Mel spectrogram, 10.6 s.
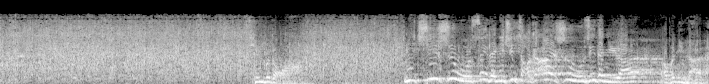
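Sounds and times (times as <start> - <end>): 
audience applause: 0.0 - 7.4
speech: 3.8 - 4.9, 6.1 - 10.6.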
